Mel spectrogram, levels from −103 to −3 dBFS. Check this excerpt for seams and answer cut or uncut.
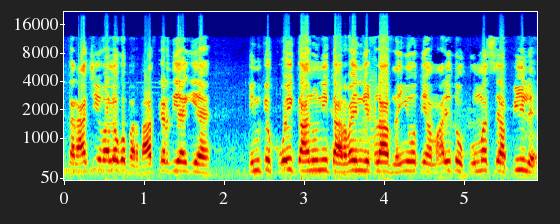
uncut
